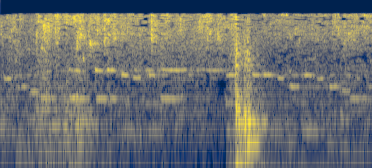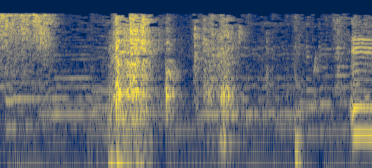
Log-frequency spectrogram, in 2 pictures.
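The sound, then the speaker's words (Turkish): Water runs steadily from a tap with a constant hiss while rice grains are washed and drained, swishing and rattling in a container, punctuated by a few louder clinks and splashes near the end. “Pirinçleri yıkayalım ve süzelim”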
